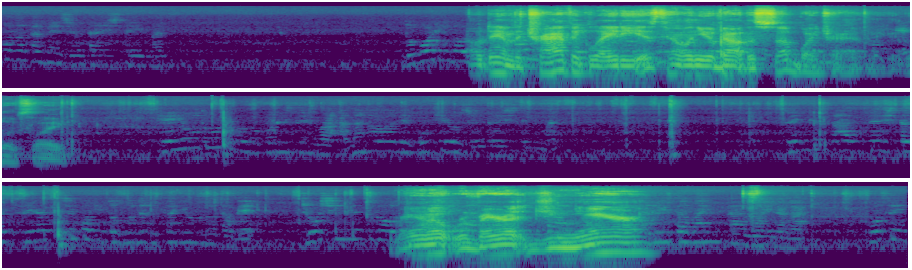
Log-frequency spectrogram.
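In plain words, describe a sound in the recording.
Trading cards softly rustle and slide against each other as they are shuffled by hand.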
